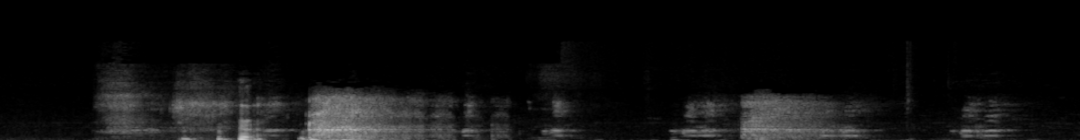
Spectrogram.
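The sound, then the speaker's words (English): A single goose flying overhead honks repeatedly in short, irregular nasal calls, fairly loud and clear, with brief pauses between bursts and no talking over it. “we got a singular goose flying overhead.”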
